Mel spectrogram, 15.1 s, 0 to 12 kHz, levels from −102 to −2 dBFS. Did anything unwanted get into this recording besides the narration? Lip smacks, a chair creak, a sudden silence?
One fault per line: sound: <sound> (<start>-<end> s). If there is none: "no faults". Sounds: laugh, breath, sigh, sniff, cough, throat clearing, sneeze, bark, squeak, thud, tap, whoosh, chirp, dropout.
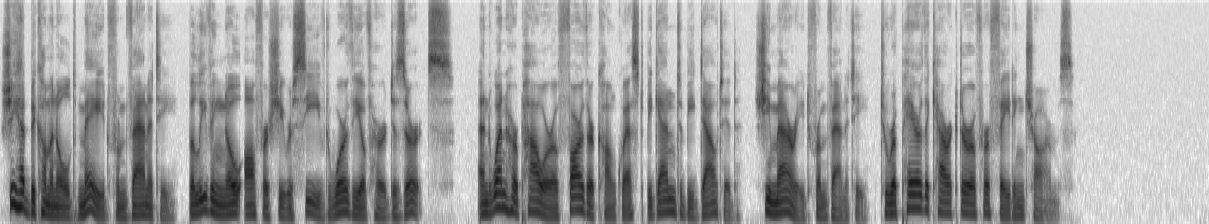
no faults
